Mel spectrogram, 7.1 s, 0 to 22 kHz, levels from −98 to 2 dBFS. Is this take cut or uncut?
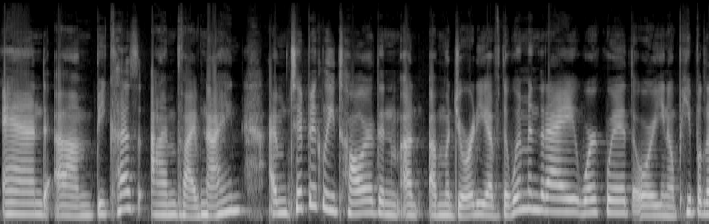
uncut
